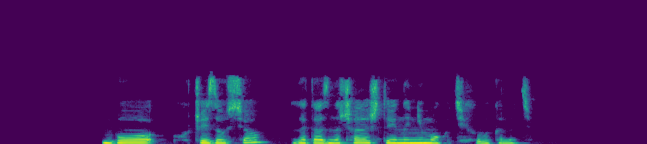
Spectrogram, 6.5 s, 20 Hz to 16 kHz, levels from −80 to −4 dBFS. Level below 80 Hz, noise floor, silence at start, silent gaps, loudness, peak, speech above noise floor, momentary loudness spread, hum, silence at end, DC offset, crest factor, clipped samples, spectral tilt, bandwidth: -60 dBFS; -80 dBFS; 1.05 s; none; -15 LUFS; -2 dBFS; 66 dB; 15 LU; none; 1.2 s; under 0.1%; 14 dB; under 0.1%; -7 dB/octave; 7.8 kHz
